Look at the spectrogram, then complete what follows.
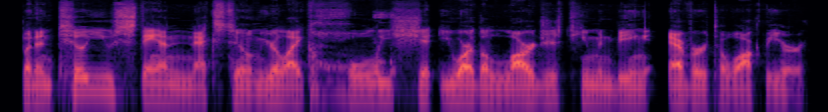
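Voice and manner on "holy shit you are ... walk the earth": usual speaking voice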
